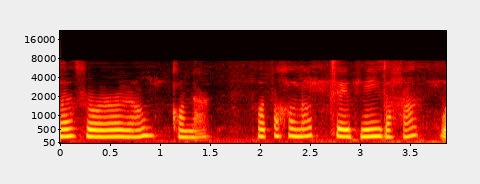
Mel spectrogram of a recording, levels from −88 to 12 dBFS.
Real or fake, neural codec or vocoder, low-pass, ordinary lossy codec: fake; codec, 16 kHz, 1.1 kbps, Voila-Tokenizer; none; none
